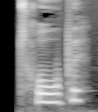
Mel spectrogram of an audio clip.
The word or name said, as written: troper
